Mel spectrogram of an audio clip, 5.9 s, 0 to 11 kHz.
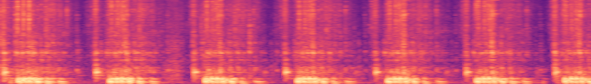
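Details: Mid-1990s Suzuki LT50 two-stroke quad, unstarted for months, old petrol, old spark plug before cleaning: small engine surges and sags about once a second, catching and fading unevenly instead of holding idle; rough running, plug suspected.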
